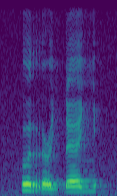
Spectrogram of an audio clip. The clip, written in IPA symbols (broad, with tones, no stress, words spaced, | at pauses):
ʊ˥rə˞˩ʎ ɗɛ˥ʎ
